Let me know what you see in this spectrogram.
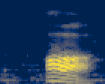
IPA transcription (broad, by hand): ɑː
